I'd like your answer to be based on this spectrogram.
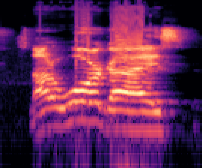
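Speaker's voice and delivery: loud, high mock Woodhurst; mock officer voice. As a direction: sneer it like the colonel. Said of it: "going back like".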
